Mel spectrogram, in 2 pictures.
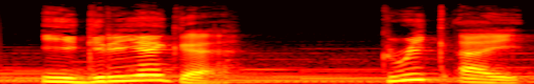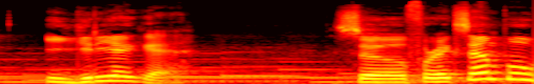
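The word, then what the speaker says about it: y griega: taxi so this one basically means greek i igriega greek is so for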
